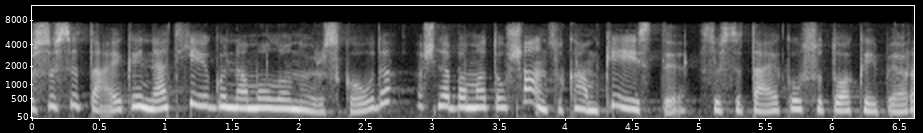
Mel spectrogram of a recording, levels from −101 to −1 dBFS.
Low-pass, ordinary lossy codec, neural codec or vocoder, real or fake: 7.2 kHz; MP3, 64 kbps; none; real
